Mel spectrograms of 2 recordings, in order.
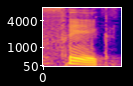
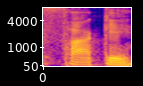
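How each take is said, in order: First: The a says its name and final e is silent. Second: The a is short and the final e is sounded. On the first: The speaker calls it right. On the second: The speaker calls it wrong.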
